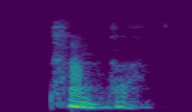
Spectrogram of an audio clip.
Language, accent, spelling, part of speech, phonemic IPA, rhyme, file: English, Southern England, pamper, verb / noun, /ˈpæm.pə(ɹ)/, -æmpə(ɹ), LL-Q1860 (eng)-pamper.wav
- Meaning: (verb) 1. To treat with excessive care, attention or indulgence 2. To feed luxuriously 3. To put someone in pampers (a diaper); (noun) Alternative form of pampers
